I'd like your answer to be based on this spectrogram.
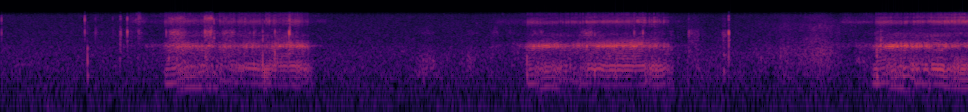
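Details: Adult woman napping on a bed lying sideways in an awkward position: loud, rattling snores on each in-breath, about three in ten seconds, with quiet gaps between; heavy snoring.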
